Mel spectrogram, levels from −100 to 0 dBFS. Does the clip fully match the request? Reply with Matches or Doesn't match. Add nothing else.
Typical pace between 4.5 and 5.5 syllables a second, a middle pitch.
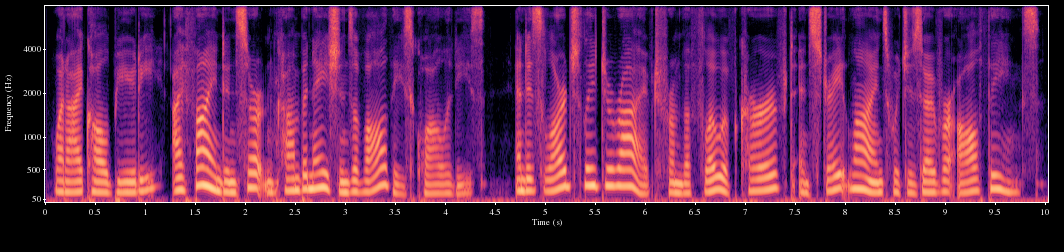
Matches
